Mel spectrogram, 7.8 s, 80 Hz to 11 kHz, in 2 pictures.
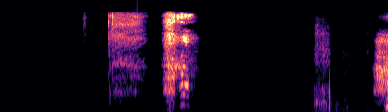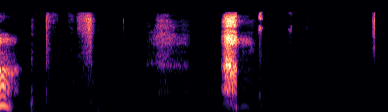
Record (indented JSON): {
  "exhalation_length": "7.8 s",
  "exhalation_amplitude": 26296,
  "exhalation_signal_mean_std_ratio": 0.26,
  "survey_phase": "beta (2021-08-13 to 2022-03-07)",
  "age": "45-64",
  "gender": "Female",
  "wearing_mask": "No",
  "symptom_cough_any": true,
  "symptom_runny_or_blocked_nose": true,
  "symptom_shortness_of_breath": true,
  "symptom_sore_throat": true,
  "symptom_abdominal_pain": true,
  "symptom_diarrhoea": true,
  "symptom_fever_high_temperature": true,
  "symptom_onset": "3 days",
  "smoker_status": "Never smoked",
  "respiratory_condition_asthma": false,
  "respiratory_condition_other": false,
  "recruitment_source": "Test and Trace",
  "submission_delay": "1 day",
  "covid_test_result": "Positive",
  "covid_test_method": "RT-qPCR",
  "covid_ct_value": 15.0,
  "covid_ct_gene": "ORF1ab gene",
  "covid_ct_mean": 15.4,
  "covid_viral_load": "8900000 copies/ml",
  "covid_viral_load_category": "High viral load (>1M copies/ml)"
}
